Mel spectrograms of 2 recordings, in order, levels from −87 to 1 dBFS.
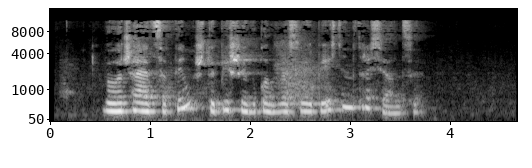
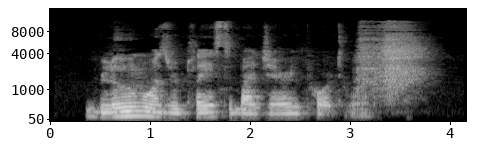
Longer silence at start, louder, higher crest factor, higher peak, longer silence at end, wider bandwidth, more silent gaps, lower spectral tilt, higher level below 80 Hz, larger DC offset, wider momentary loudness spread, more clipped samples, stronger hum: first, 0.55 s vs 0.35 s; first, -16 LUFS vs -22 LUFS; about the same, 18 dB vs 18 dB; first, 0 dBFS vs -6 dBFS; first, 0.95 s vs 0.35 s; about the same, 11.5 kHz vs 11.5 kHz; neither; second, -2.5 dB/octave vs -5 dB/octave; about the same, -60 dBFS vs -58 dBFS; neither; about the same, 12 LU vs 13 LU; neither; neither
